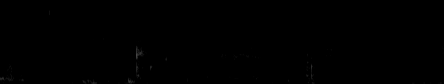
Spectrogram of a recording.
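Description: Near silence, with a few faint light clicks from a knife and a chili pod being handled on a cutting board.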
